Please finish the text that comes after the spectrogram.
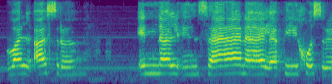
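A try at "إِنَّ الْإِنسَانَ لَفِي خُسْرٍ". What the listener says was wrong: نہیں، نون کو بہت کھینچا ہے. انسان کے نون پر کون سی علامت ہے؟ تو زبر کو کھینچتے ہیں.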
